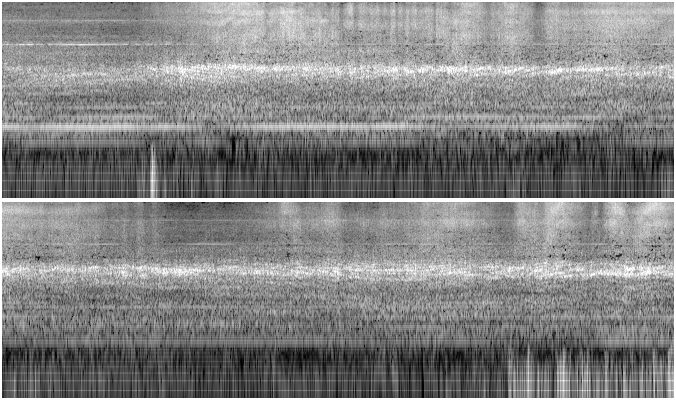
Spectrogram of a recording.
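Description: Greenworks electric pressure washer running steadily, its motor and pump giving a steady whine under the hiss of a foam cannon spraying thick snow foam.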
